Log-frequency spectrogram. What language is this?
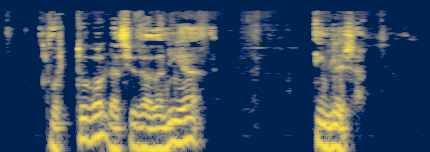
Spanish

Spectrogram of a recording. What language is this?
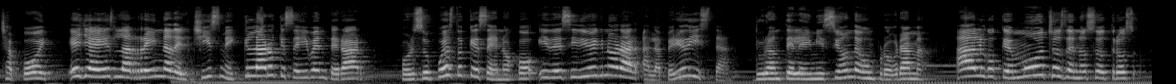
Spanish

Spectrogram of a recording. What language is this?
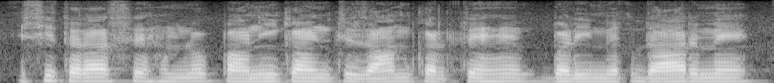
Urdu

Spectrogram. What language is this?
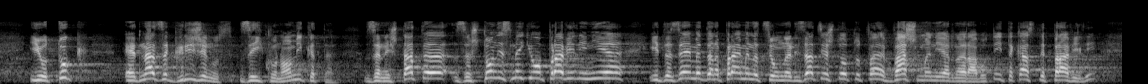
Bulgarian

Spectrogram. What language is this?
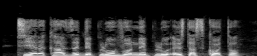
Esperanto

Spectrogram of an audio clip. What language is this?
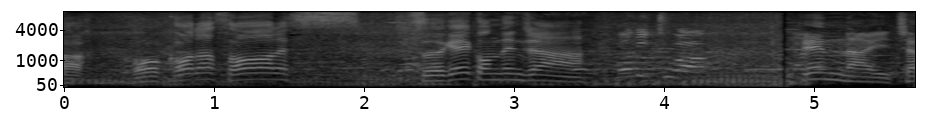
Japanese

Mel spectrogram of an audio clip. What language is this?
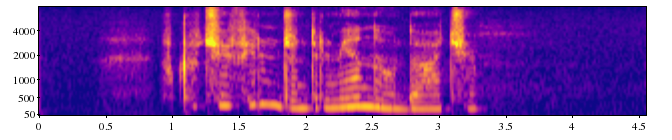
Russian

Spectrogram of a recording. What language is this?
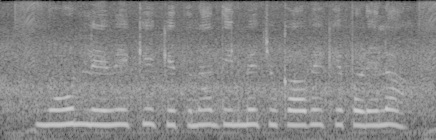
Bhojpuri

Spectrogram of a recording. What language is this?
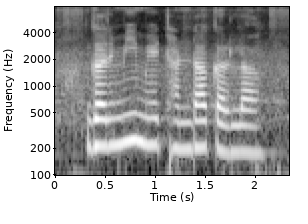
Bhojpuri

